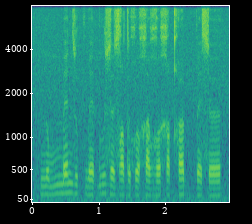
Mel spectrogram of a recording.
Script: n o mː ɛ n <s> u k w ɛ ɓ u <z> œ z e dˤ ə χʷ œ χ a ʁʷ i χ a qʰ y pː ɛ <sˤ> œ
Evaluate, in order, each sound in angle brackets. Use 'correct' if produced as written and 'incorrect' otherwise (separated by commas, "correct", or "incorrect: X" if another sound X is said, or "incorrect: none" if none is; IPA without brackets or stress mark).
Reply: incorrect: z, correct, incorrect: s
